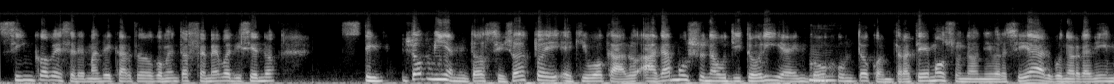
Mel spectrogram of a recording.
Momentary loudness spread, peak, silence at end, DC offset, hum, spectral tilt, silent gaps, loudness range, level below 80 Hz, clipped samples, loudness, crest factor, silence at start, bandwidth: 5 LU; -4 dBFS; 0 s; under 0.1%; none; -6 dB/octave; none; 3 LU; -28 dBFS; under 0.1%; -18 LUFS; 14 dB; 0 s; 13 kHz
